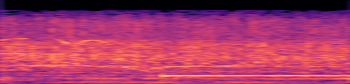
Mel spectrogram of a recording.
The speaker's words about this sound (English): And I want you, if you're not walking, I want you clapping because there's more re- rejoicing in heaven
